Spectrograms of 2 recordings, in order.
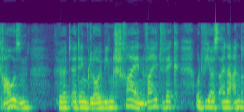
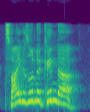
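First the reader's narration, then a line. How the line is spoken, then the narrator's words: Midwife calling out. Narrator (German): ruft die Hebamme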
